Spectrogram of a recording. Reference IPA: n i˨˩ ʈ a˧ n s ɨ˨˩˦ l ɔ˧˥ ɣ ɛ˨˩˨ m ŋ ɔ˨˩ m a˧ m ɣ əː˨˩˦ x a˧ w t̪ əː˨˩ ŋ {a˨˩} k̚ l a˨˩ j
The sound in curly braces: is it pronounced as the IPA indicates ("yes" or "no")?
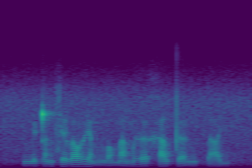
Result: no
